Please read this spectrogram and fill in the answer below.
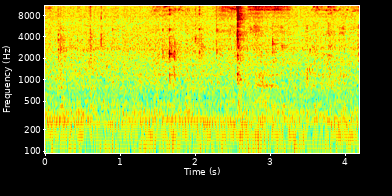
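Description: Quiet room tone with a faint steady low hum, broken by two small clicks, one about one and a half seconds in and a sharper one about two and a half seconds in.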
